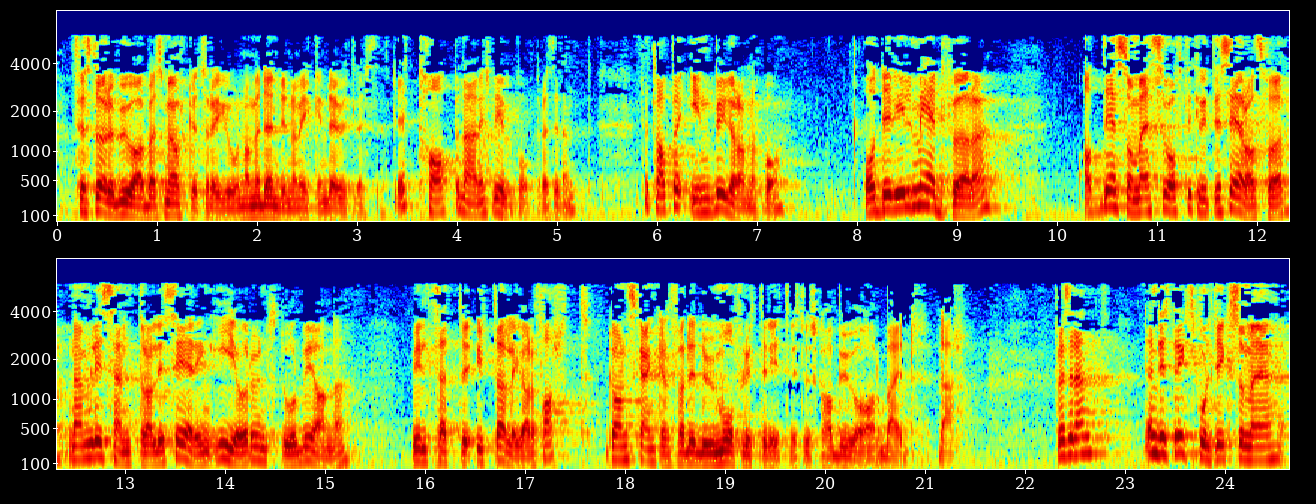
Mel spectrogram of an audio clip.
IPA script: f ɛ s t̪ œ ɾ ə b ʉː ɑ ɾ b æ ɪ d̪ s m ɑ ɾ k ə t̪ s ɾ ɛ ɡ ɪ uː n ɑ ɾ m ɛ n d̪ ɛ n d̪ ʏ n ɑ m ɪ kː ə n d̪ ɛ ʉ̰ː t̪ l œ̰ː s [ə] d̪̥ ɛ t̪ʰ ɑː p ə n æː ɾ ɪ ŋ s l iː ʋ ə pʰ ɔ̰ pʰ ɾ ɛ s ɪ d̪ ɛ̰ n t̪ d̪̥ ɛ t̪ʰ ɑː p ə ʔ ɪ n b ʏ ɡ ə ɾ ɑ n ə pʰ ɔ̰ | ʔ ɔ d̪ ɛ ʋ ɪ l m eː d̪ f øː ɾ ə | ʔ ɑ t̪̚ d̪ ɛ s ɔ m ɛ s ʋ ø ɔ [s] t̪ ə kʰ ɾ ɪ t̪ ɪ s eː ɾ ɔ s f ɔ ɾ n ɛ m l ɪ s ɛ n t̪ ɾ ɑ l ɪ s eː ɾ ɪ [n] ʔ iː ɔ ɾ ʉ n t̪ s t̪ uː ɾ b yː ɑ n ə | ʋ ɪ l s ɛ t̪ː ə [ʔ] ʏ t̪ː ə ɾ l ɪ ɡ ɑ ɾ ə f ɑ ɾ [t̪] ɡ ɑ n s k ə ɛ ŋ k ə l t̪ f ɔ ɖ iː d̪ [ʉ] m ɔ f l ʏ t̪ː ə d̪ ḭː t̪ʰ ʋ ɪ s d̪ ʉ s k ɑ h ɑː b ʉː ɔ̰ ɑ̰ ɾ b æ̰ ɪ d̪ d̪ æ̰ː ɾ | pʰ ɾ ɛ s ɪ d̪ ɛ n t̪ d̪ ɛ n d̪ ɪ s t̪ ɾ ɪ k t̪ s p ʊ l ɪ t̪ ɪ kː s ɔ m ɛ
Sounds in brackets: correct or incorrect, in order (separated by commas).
correct, incorrect, incorrect, correct, correct, correct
